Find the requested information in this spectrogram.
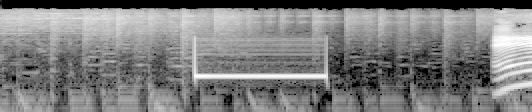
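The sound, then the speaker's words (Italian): One steady ringing tone, about a second long, from an outgoing anonymous telephone call placed live, heard over rhythmic background music. A voice starts right at the end. “Chiamiamo in diretta la prima che è stata la più veloce. Speriamo che risponda. La chiamata è anonima.”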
